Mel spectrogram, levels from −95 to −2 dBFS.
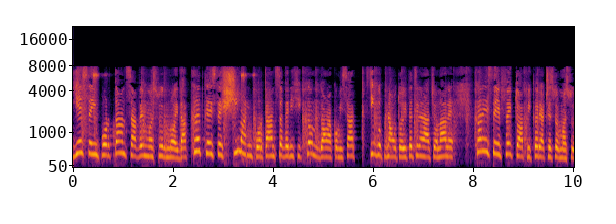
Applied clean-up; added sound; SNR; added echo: neural mask model RNNoise.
